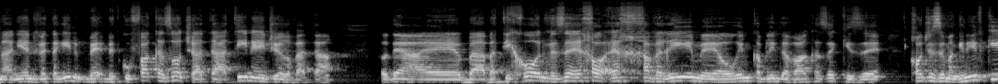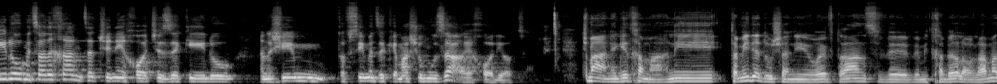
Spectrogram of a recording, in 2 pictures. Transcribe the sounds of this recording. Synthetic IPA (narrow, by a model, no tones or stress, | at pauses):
meanje̞nve̞t̪aɡid̪bebet̪̚kufakazo̞t̪ʃeatat̪inejd͡ʒe̞ʁveata | tod̪e̞aebabat̪iχo̞nve̞ze̞eχoʔeχːave̞ʁimeo̞ʁimːekablimd̪avaʁkaze̞kizeeχo̞lett͡ʃezemaɡnivkiilumit͡sade̞χad̪mit͡sad̪ʃenijaχolet̪ʃeze̞kiilu | anaʃimt̪ofsimetzeke̞maʃumuzaʁjaχo̞ljo̞t̪ | t͡ʃmaːniaɡid̪χamaːnit̪amid̪jad̪uʃeanioe̞vt̪ʁansvevemit̪χabe̞ʁlao̞lam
